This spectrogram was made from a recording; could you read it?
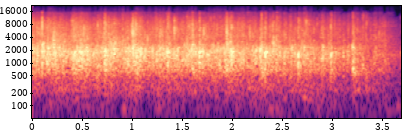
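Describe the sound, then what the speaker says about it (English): Audience applause following the introduction of a Republican congressional nominee and his wife at a Mississippi State University event, a dense sustained clapping from a large crowd that stays steady and fades slightly toward the end. "Please give them a round of applause."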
